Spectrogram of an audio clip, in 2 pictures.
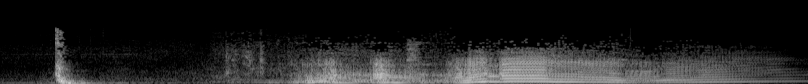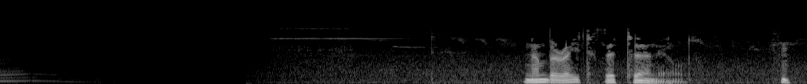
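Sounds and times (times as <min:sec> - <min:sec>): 
car driving and accelerating: 0:00.0 - 0:09.0
speech: 0:13.4 - 0:15.1.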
